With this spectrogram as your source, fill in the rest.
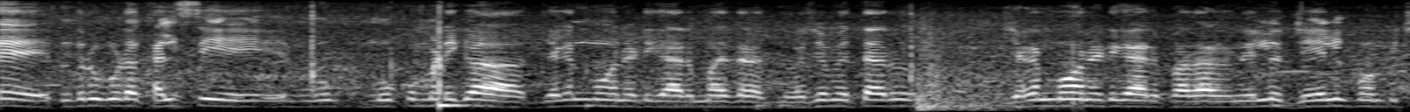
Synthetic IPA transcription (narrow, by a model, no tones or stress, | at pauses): end̪ɐɾuːkuːɽaːkɐlisimu | muːkumːɐɽiɡaːd͡ʒɛɡɐnmoːɦɐnɾeɖːiɡaːɾimɐd̪ɐd̪ʋɐd͡ʒɐmet̪ːaːɾud͡ʒɛɡɐnmoːɦɐnɾe̞ɖːiɡaːɾipɐd̪aːɾɐnelːud͡ʒɛjlukupɐmpit͡ʃː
